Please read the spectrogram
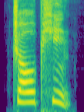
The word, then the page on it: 招聘: zhāo pìn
